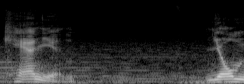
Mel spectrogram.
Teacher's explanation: makes the sound as if we stuck an N and a y together in one character the same sound we make in Canyon young base LJ exists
